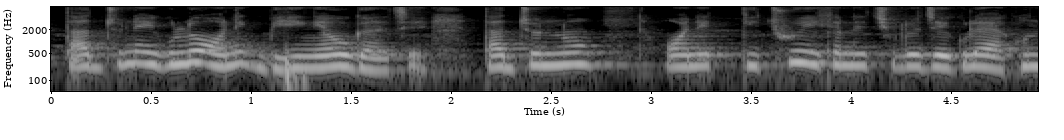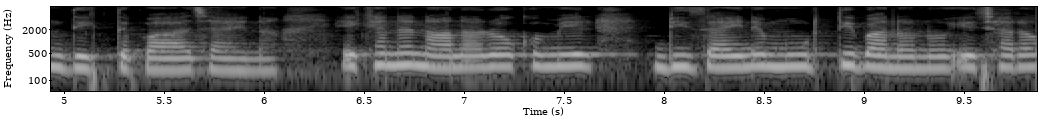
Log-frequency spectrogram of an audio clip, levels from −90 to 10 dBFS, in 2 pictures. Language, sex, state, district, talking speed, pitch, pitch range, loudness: Bengali, female, West Bengal, North 24 Parganas, 165 wpm, 225 Hz, 210-235 Hz, -29 LUFS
